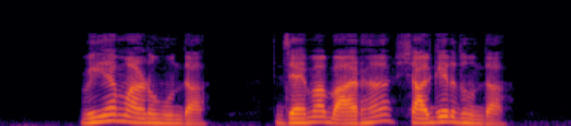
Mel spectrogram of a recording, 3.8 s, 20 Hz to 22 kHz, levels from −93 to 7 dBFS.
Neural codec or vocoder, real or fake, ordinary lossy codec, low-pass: codec, 16 kHz, 16 kbps, FreqCodec, larger model; fake; MP3, 48 kbps; 7.2 kHz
